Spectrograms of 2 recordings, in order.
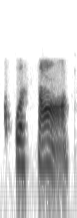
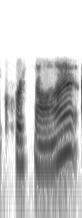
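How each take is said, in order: First: "croissant" in heavy French, "kwah-SOHN" with silent T; overdone French accent. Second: "croissant" with a full American R, "kruh-SAHNT"; American pronunciation. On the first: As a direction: exaggerate "croissant" as French, nasal ending, no final T. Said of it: "little bit of French". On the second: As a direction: say "croissant" the plain American way, R and final T sounded. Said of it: "I don't say croissant". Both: Shown as a demonstration.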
